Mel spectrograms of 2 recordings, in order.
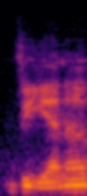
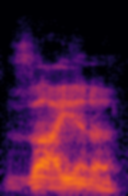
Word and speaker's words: Vienna: town in south Georgia is spelled like Vienna but it's Vienna not far from Dublin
